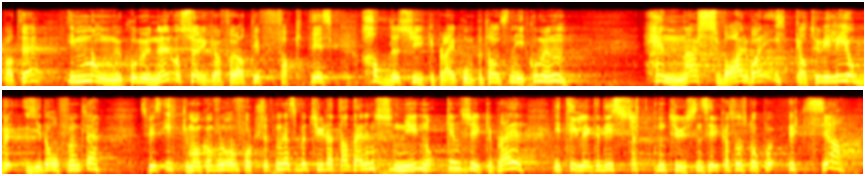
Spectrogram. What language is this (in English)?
Norwegian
